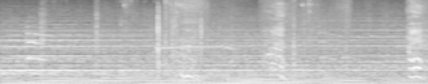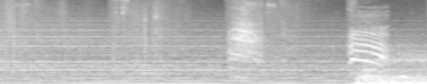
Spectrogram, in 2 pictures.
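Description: Harsh, cawing bird calls from a seagull in the video game RiME, a few separate calls over a steady ambient music bed, with one louder burst near the end.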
